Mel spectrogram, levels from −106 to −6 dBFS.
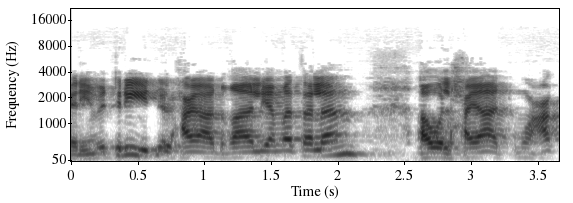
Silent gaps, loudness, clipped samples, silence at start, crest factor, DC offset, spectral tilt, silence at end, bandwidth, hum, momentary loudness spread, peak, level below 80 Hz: none; -22 LUFS; under 0.1%; 0 s; 18 dB; under 0.1%; -4.5 dB/octave; 0 s; 6.4 kHz; none; 6 LU; -6 dBFS; -84 dBFS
